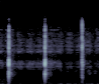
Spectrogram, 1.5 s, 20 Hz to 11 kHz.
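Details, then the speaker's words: Renault 4L, Cléon 1108 cc, engine off, ignition on, with electronic module replacing the condenser: three crisp, dry breaker-point clicks half a second apart with no arcing; point current 1 A instead of 3.3 A. "Vous voyez, on entend claquer. Par contre, il y a plus de béluge, il y a plus rien. Voilà pourquoi les rupteurs vont durer très longtemps."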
